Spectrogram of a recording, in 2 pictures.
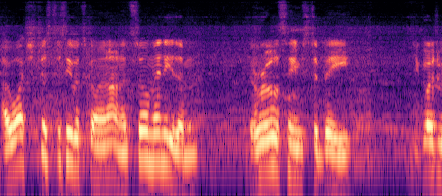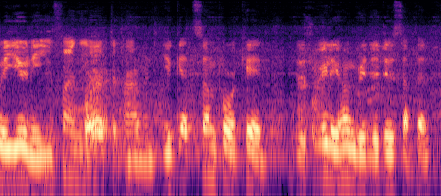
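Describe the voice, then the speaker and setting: A man of fifty, a musician chatting casually and philosophically in an interview, blunt and sweary, rambling into animated asides. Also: mid-range voice, fast, highs cut off. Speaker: musician and guitar teacher being interviewed.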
